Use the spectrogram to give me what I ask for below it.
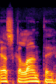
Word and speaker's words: Escalante: proper cuz I don't know spaniel you say Escalante yes to escalate is that what that means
